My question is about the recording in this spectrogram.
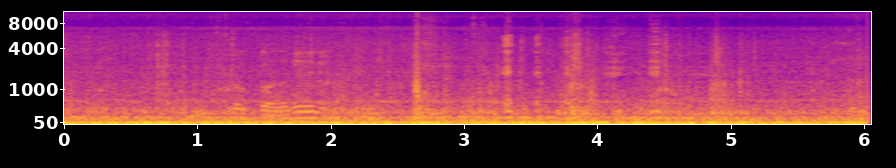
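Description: Car cabin noise while driving with the window open: a steady low rumble of engine and tyres, with several sharp knocks and rattles as the car goes over a rough unpaved road.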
